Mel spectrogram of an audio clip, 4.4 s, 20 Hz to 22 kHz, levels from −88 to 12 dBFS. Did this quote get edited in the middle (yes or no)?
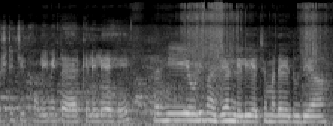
yes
